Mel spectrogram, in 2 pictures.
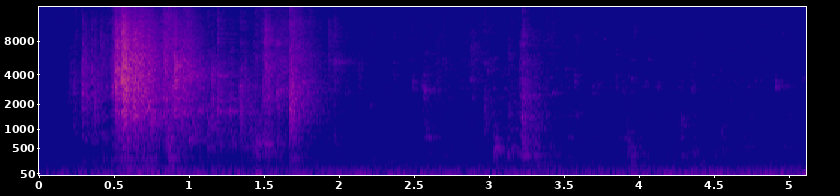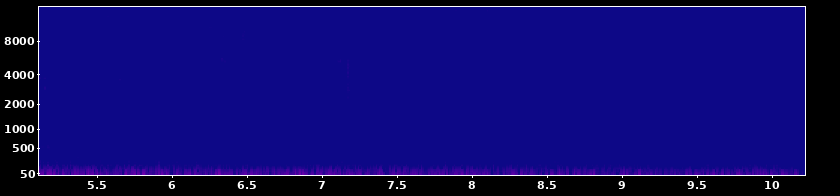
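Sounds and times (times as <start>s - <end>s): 
glass of ice poured into a sink: 0.3s - 2.0s.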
